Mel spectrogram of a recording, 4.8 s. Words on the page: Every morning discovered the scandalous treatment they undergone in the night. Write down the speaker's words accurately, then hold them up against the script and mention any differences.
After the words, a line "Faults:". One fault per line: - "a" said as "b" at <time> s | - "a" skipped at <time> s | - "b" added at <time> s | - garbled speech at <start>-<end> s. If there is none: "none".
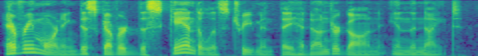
Every morning discovered the scandalous treatment they had undergone in the night.
Faults:
- "had" added at 2.9 s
